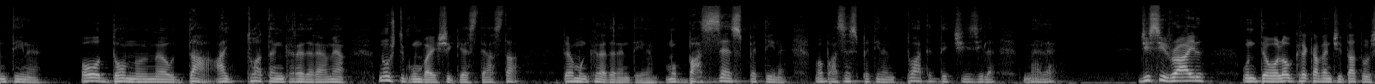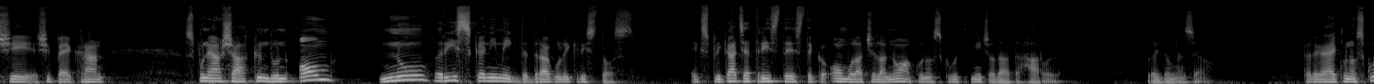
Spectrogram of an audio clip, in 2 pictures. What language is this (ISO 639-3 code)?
ron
